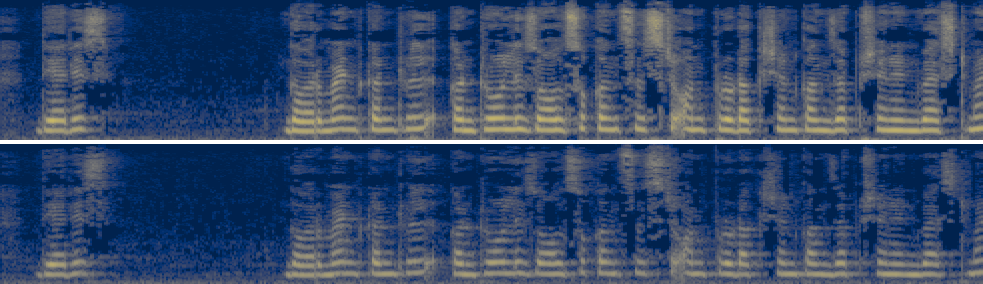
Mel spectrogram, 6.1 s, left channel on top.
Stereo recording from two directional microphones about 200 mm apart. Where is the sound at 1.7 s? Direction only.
30° left (ahead or behind).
